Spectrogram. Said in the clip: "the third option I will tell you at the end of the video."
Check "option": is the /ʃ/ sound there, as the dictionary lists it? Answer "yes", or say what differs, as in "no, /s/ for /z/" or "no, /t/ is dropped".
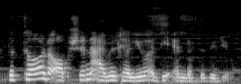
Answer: yes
